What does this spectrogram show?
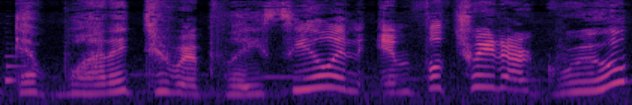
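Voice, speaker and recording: Someone does a put-on character voice at an extremely high pitch and a moderate pace. Clear background noise runs underneath. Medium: video game. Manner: excitable, high energy.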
